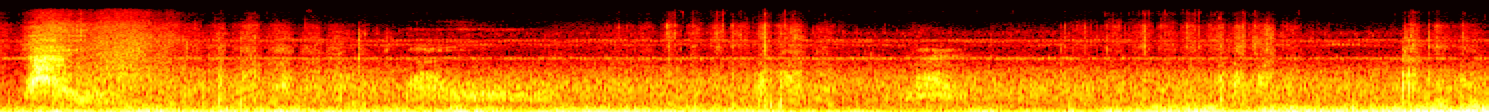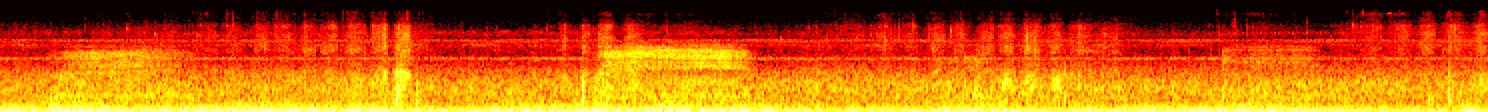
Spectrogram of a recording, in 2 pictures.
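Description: A knife slices through meat and taps on a wooden board.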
